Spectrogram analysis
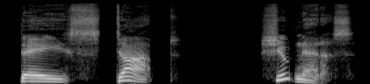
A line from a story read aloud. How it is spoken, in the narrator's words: Bilby said slowly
